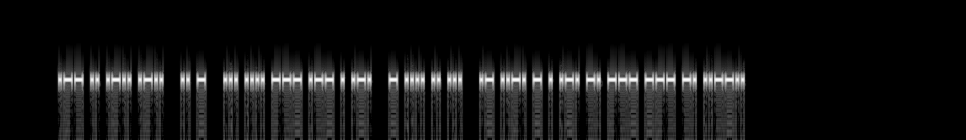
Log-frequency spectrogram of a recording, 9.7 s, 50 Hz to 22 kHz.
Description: Morse code, heard as a keyed tone, about 46 wpm, 700 Hz. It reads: WILL IT SHOWER THIS AFTERNOON?
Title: Sentences from Top 1600 Words 45wpm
